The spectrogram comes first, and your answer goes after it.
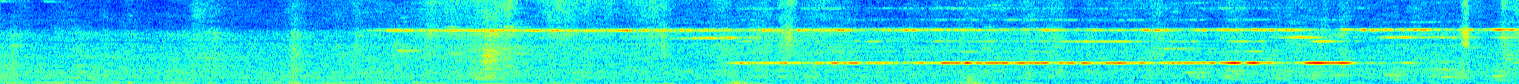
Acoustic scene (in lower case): bus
